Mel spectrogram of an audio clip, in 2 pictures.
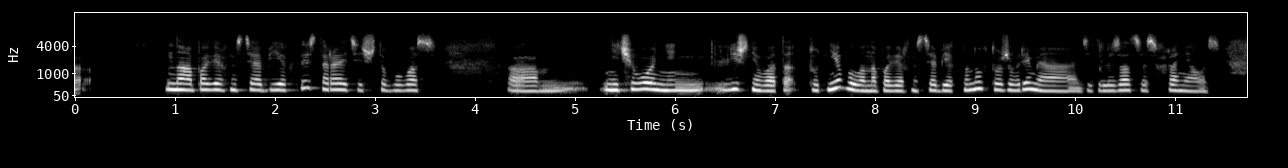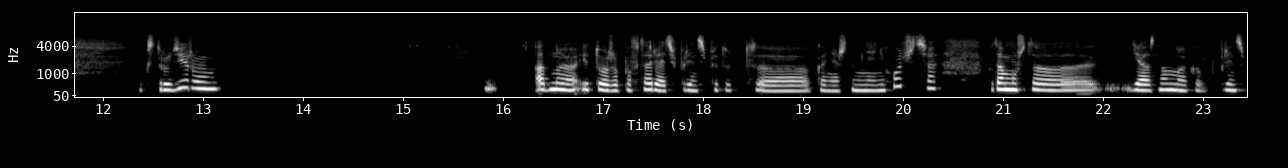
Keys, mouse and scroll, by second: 1.1-6.8 middle drag, 2.0 right click, 6.3 e, 7.9-10.8 right drag, 8.2 g, 9.4 g, 10.3-12.1 middle drag, 11.6 e, 13.7 right click, 14.4 g, 15.6 right click, 15.6 g, 16.5-20.5 middle drag, 19.4-23.4 right drag, 19.5 g, 20.6 g, 21.4-23.1 middle drag, 22.1 g, 23.1 g.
